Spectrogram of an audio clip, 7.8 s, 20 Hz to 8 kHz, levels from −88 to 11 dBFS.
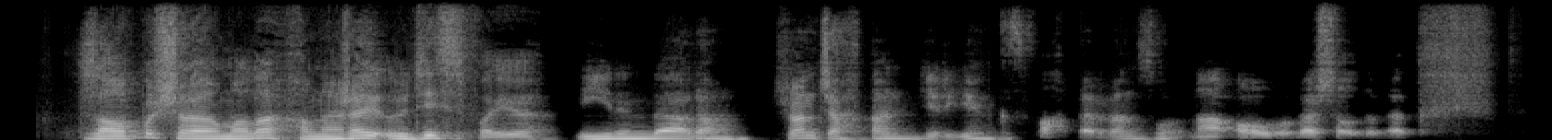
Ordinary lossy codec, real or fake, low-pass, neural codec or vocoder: none; fake; none; codec, 16 kHz, 0.5 kbps, X-Codec, WavLM features, trained on Multilingual LibriSpeech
